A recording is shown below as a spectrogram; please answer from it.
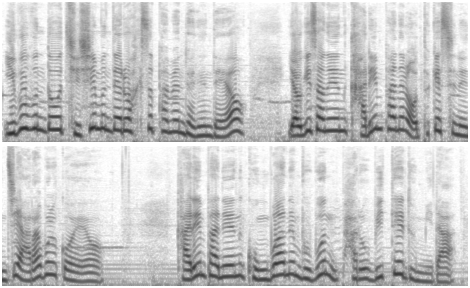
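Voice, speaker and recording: A woman's voice: sits high, lively intonation, fairly quick, mellow, soft background music. Friendly woman guiding a study lesson. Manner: friendly, encouraging, addresses viewers as students. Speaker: lesson guide. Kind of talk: scripted instructional narration.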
